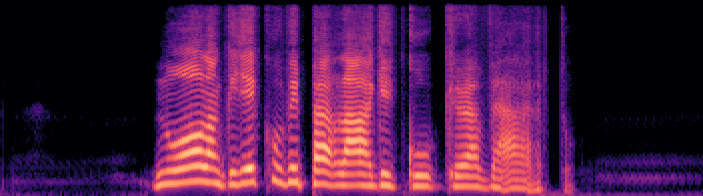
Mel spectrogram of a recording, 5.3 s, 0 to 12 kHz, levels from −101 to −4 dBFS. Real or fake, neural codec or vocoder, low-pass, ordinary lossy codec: fake; codec, 16 kHz in and 24 kHz out, 0.4 kbps, LongCat-Audio-Codec, four codebook decoder; 10.8 kHz; AAC, 64 kbps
